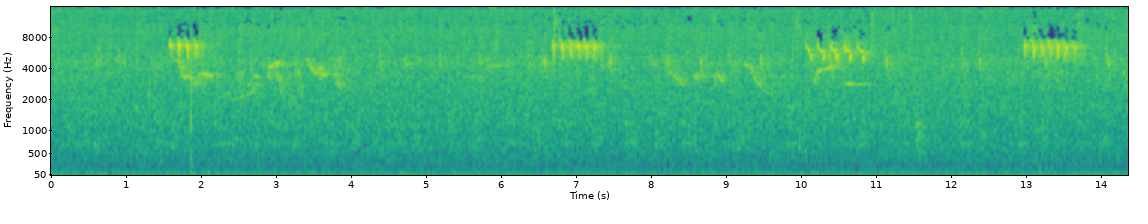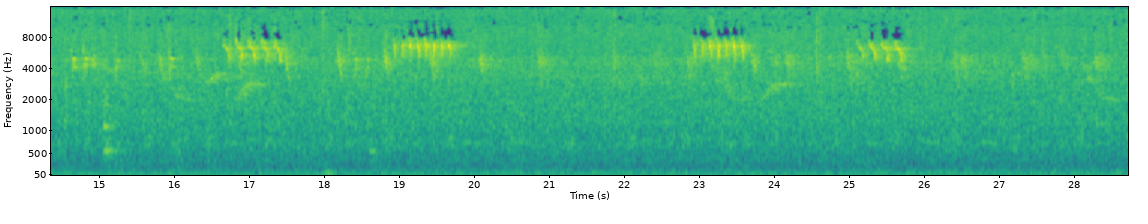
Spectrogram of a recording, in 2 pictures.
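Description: Birds calling again and again: a short, fast, high trill every two to three seconds, with lower falling chirps in between, over a steady hiss.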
